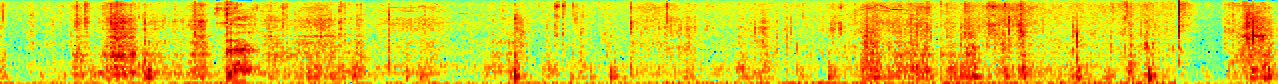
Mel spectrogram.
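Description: Plastic housing parts and the brushless motor of a cordless impact wrench being handled and pulled apart by hand: irregular clicks, knocks and scraping.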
